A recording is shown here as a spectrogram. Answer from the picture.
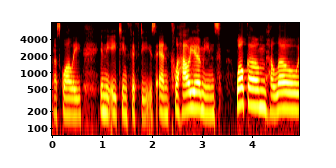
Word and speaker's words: Klahowya: It is pronounced very phonetically. So Klahowya is a greeting, sort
